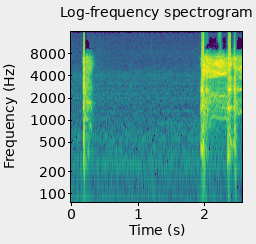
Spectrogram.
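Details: Person with an ongoing coughing problem: three short, sharp dry coughs, a single cough, a pause, then two close together.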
